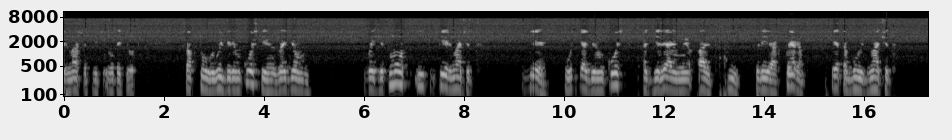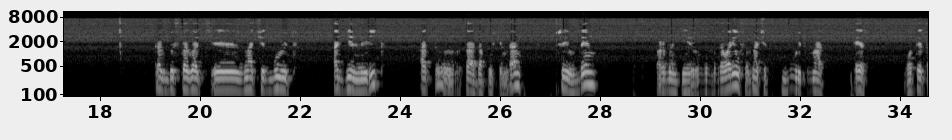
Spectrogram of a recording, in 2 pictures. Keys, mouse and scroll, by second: 0.6 click, 4.5-6.1 drag, 9.2 e, 10.2 click, 12.9 alt+p, 27.2 g, 28.7 click, 29.8 r, 31.2 click, 32.9 s.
